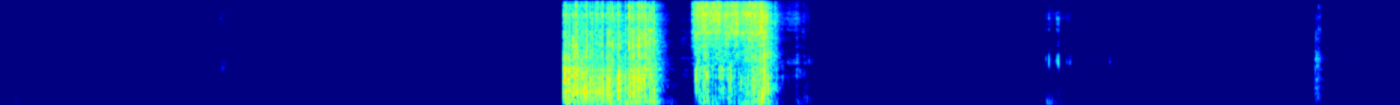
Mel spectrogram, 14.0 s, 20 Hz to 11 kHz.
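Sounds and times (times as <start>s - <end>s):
card deck shuffling: 5.6s - 7.8s.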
